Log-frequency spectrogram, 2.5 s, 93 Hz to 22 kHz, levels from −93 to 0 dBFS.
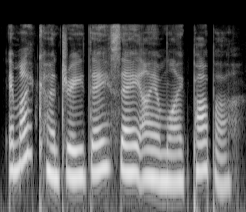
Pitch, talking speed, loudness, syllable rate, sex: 250 Hz, 220 wpm, -16 LUFS, 5.0 syllables/s, female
